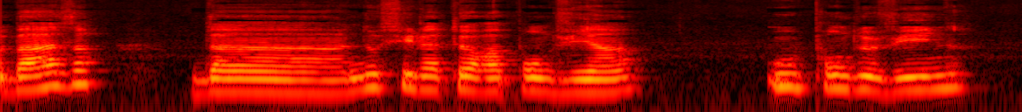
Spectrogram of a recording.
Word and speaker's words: Wien: d'un oscillateur ap on devient ou qu'on devine bon moi je le prononce à la française parce que j'ai eu l'habitude de le prononcer comme ça ça m'échappe rats de toute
